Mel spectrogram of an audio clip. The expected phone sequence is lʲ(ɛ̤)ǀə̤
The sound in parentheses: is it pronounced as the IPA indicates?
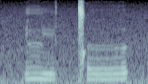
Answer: yes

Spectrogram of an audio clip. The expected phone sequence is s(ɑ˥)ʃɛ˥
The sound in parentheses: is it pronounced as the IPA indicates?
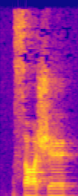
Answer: yes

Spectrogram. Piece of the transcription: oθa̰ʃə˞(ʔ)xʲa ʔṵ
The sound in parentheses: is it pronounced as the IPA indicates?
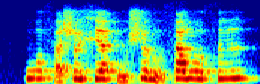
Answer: no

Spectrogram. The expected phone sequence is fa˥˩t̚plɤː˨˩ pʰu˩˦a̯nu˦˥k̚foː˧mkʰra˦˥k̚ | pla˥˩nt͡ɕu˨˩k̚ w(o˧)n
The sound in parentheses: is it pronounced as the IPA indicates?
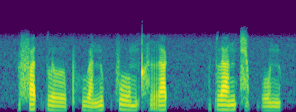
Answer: yes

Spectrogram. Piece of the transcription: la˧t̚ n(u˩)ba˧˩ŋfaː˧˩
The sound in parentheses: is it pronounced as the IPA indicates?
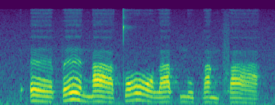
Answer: yes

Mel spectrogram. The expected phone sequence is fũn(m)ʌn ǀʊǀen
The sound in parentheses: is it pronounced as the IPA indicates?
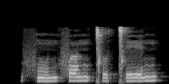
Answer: no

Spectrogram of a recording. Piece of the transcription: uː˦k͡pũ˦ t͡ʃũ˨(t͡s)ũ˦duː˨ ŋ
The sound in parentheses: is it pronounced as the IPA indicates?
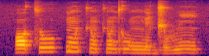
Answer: no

